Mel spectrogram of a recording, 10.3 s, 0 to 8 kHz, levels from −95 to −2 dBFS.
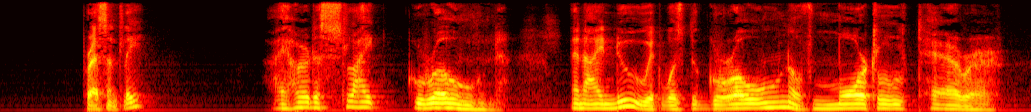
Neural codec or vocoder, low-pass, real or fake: none; 7.2 kHz; real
